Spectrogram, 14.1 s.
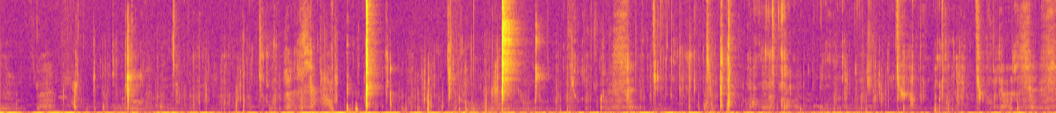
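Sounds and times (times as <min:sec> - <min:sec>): person chewing and biting: 0:00.5 - 0:14.0
mouth clicks: 0:06.0 - 0:07.3.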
